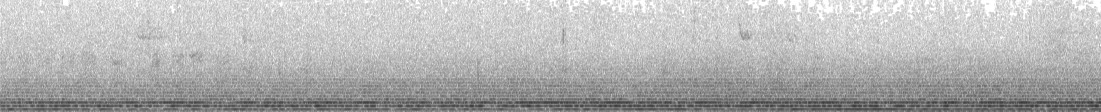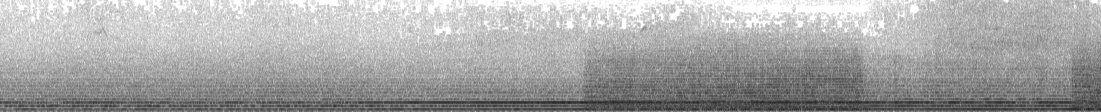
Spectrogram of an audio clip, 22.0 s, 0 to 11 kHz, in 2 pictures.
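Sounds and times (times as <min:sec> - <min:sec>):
diesel locomotives droning: 0:00.0 - 0:22.0
locomotive horn: 0:00.0 - 0:22.0.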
